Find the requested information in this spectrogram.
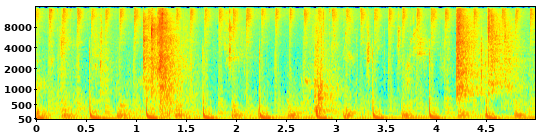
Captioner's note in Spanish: Portazo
